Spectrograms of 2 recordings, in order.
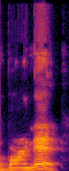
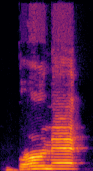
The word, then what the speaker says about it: Barnett: So I never understood how people could come to me and say Burnett, Bennett, or anything like that, because if you phonetically pronounce my name, it's easy.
